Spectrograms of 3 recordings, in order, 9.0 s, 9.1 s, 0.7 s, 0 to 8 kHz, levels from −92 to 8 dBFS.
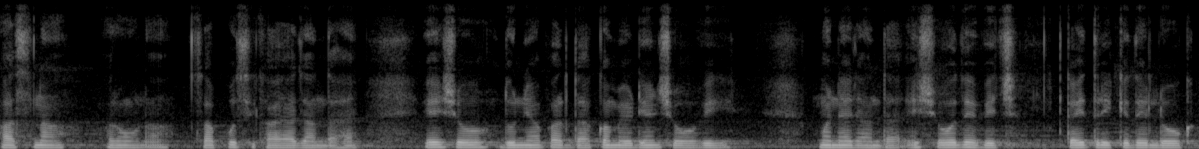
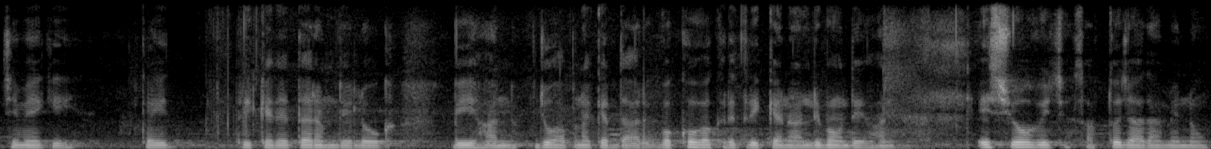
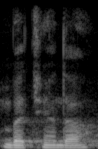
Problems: none marked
